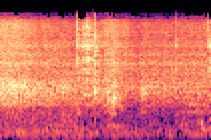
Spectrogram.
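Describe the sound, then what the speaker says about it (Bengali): Bottle gourd frying in a wok gives a loud, close, continuous sizzle, with intermittent scrapes and clinks from stirring and no voices. "এই লাউ হচ্ছে ভাজা হচ্ছে"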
